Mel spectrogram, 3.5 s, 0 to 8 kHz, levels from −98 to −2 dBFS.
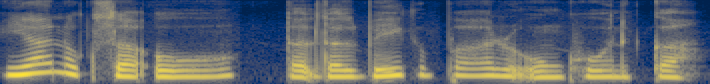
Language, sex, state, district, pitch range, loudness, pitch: Garo, female, Meghalaya, South Garo Hills, 180-215 Hz, -17 LUFS, 190 Hz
